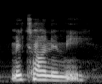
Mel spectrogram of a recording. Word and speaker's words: metonymy: of a metonymy metonymy am I pronouncing the word correctly yes metonymy m y t o metonymy sorry the word is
